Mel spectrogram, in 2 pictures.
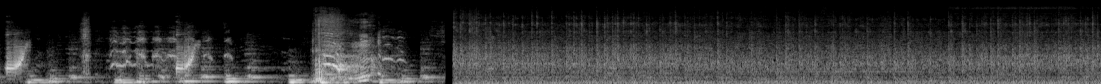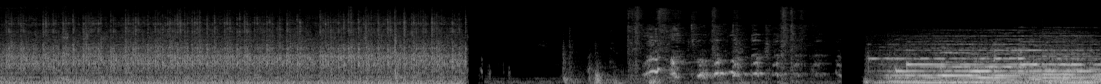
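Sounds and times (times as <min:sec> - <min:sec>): diesel engine idling: 0:04.5 - 0:15.7.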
